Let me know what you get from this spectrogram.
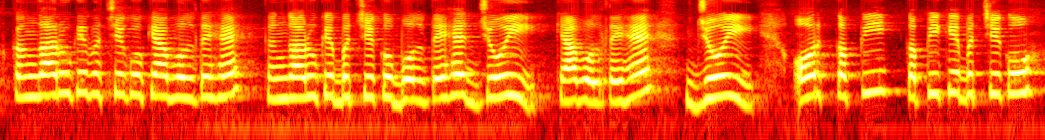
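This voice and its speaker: High-voiced woman teaching a drill lesson. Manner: repeats questions and answers for drilling. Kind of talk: classroom lesson. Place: hot room without a fan, standing.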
